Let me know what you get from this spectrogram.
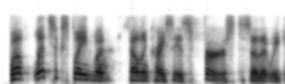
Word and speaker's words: Feldenkrais: So it's ironic that you're on today to talk a little bit about, is it Feldenkrais? Is that how you say it? – Is it? Yes, Feldenkrais. Yeah. – Okay. So with rice. Yeah. – Okay, good. That's a good way to remember it.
